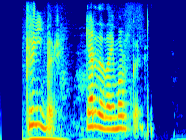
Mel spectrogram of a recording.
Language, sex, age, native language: Icelandic, female, 8, Swedish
